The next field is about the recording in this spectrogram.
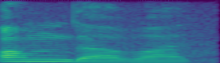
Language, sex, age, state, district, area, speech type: Gujarati, female, 18-30, Gujarat, Anand, rural, spontaneous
